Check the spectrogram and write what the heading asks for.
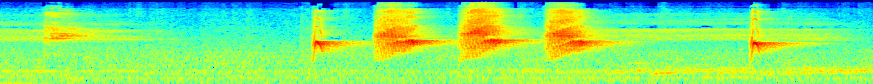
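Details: Blue-winged leafbird, a fluent imitator used as a master bird for training songbirds; after a faint note and a pause, a sharp chip leads into three rich swelling notes and a final clipped chip.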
